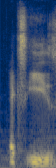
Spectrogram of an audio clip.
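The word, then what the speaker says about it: Xyz: Uh try like try like the word exceed like exceeding expectations. Xes monsters.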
